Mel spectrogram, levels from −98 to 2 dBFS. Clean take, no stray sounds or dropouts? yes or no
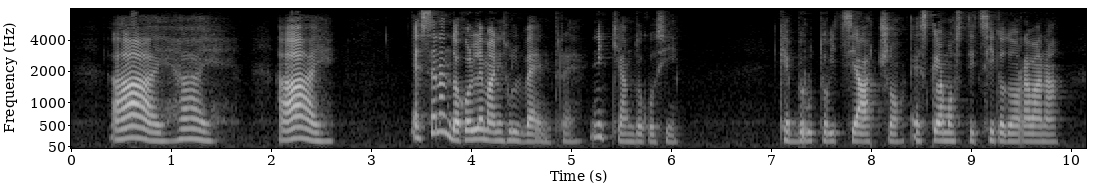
yes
